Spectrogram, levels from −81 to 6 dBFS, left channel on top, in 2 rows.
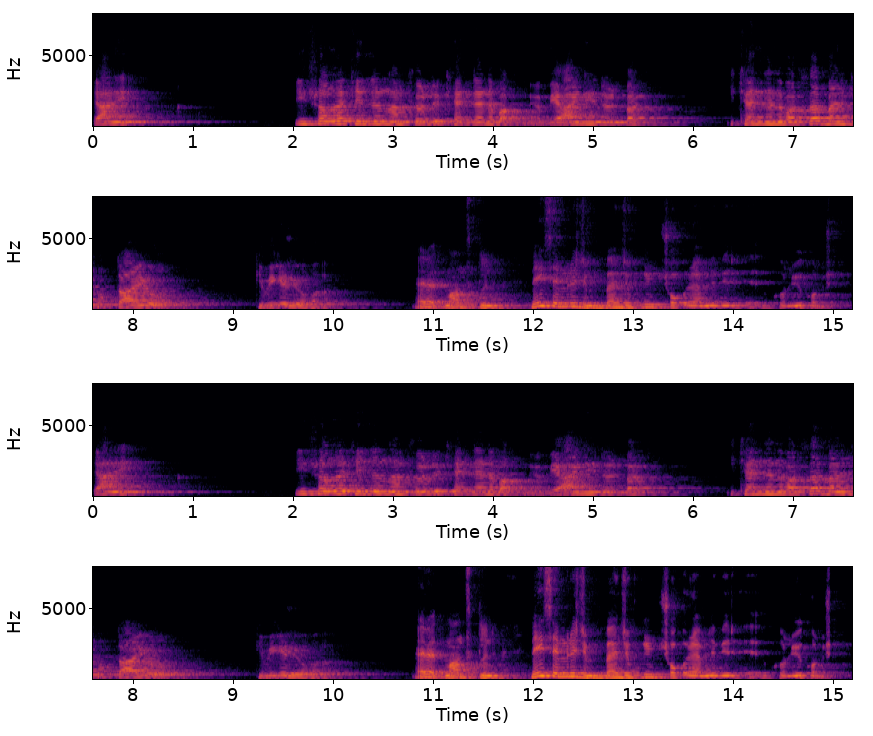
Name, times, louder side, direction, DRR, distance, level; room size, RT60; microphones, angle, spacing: voice 1, 0.0-0.4 2.0-5.5 6.5-8.4 9.3-10.0, left 1 dB, 35° left, 3 dB, 1.4 m, -30 dB
voice 2, 10.8-15.0, right 3 dB, 45° right, 10 dB, 0.5 m, -28 dB
13.0 x 9.5 x 4.7 m, 1.5 s
head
